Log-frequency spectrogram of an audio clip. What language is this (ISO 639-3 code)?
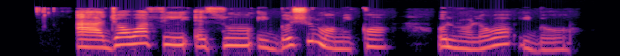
yor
